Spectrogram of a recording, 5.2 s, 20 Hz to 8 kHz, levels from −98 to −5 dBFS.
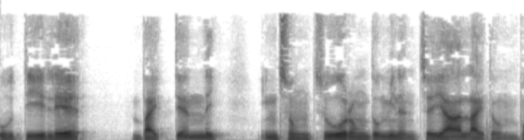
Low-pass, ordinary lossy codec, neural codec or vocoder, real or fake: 7.2 kHz; MP3, 32 kbps; codec, 16 kHz in and 24 kHz out, 0.9 kbps, LongCat-Audio-Codec, fine tuned four codebook decoder; fake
